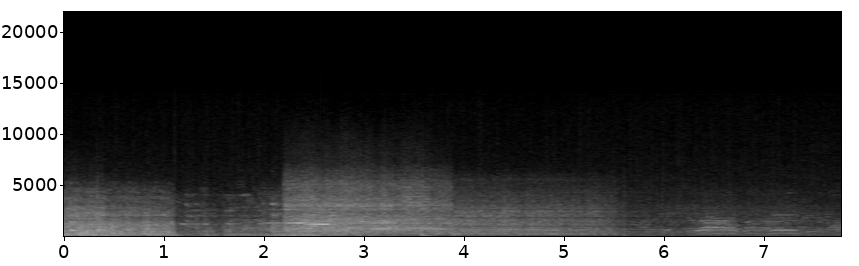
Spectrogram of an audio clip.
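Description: A crowd bustles and murmurs.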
